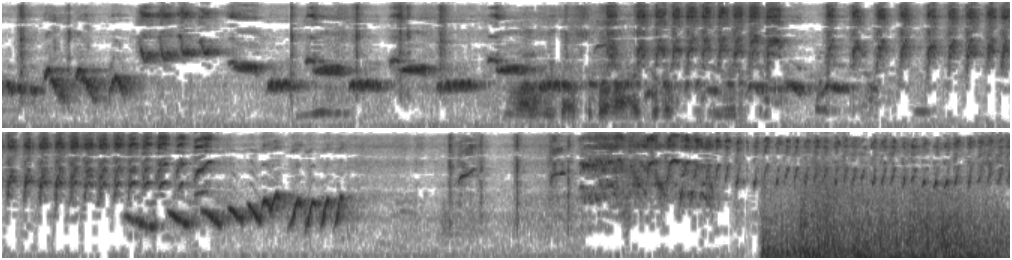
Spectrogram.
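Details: White-rumped shama singing "sambaran listrik" (electric strike) style: pure whistled notes repeated in quick pairs, rattling trills and a high metallic chatter, a short pause, then a loud burst of rushing noise at the end.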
